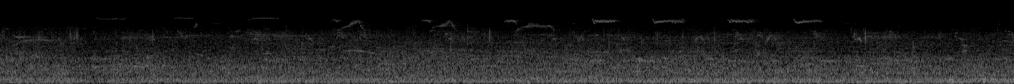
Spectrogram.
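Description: A small songbird repeating short, very high, thin chirps, about ten of them starting about a second in and stopping near the end, over a steady low background rumble.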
